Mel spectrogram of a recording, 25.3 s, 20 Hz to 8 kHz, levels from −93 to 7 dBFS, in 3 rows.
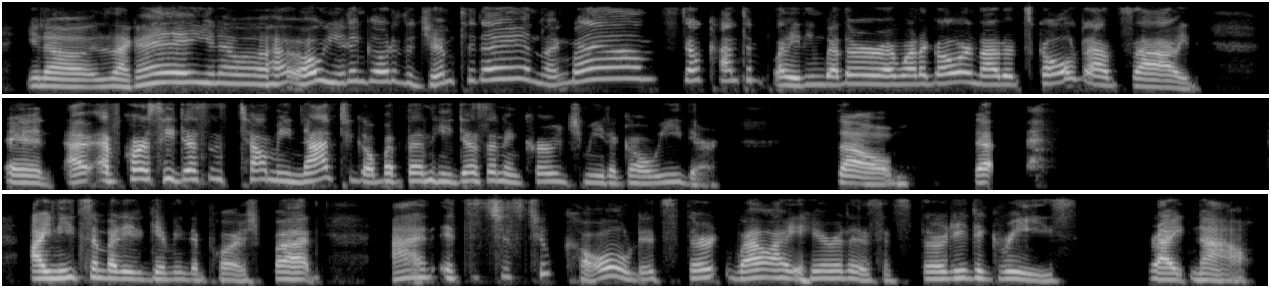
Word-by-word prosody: you 210 - -5
know, 190 -3 +2
is, 185 +2 -7
like, 185 -1 +1
"Hey," 290 +5 +4
you 285 -2 -4
know, 255 -3 -2
"ho 250 +2 -1 0.2
oh, - - -2
you 290 -4 -3
didn't 320 +1 -7
go 315 -1 +3
to 320 - -10
the 270 -2 -10
gym 235 +8 -4
today?" 360 +5 -1
And, 295 -8 -9
I'm 230 +4 -6
"Well, 390 +5 +1
I'm 385 -1 -9
still 335 0 -2
contemplating 240 - -3
whether 250 +1 +2
I - - +6
wanna 245 +1 +1
go 265 +2 +1
or 300 0 +5
not, 240 -2 +2
it's 240 0 -2
cold 260 -5 -1
outside." 195 -9 +2 0.5
And, 185 -7 0
o - - +7
of 215 -2 +2
course, 280 -1 +5
he 285 0 0
doesn't 265 0 -1
tell 265 0 +1
me 235 -4 -4
not 235 +9 +5
to 245 - -12
go, 200 - +1
but 215 0 -2
then 225 +1 0
he 215 -3 -4
doesn't 230 +2 -2
encourage 210 +1 -6
me 185 -1 -8
to 175 - -6
go 170 0 -4
either. 205 0 -10 0.8
So 155 -6 +5 0.5
that 195 0 +4 0.2
eh - - -9 1.8
I 190 0 +8
need 200 +1 +1
somebody 195 -4 +2
to 170 - -9
give 170 0 -5
me 170 - -10
the 155 -2 -7
push, 145 -6 -5
but 175 -2 +4 0.5
I 215 - -1
it's 205 0 -6
just 230 -3 -12
too 310 +1 -10
cold, 210 -7 0
it's 180 +1 -10
thir 205 +3 +1
well, 200 +2 +4
I 205 -1 +2
here 195 0 -2
it 195 - -4
is, 150 -6 -5
it's 135 -3 -17
30 185 +2 0
degrees 175 -9 -3 0.5
right 160 -2 +4
now 160 -3 -1
215 Hz, 190 wpm, -25 LUFS, 185-260 Hz, 1.8 s, I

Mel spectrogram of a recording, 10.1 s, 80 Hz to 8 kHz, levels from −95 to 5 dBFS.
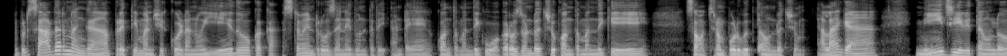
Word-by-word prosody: ఇప్పుడు - - -3
సాధారణంగా 150 - +3 0.2
ప్రతి 115 +4 0
మనిషికి 110 +2 -2
కూడా 105 -2 +1 0.4
ఏదో 115 +4 +1
ఒక 130 - -2
కష్టమైన 120 +4 0
రోజు 100 +1 -1
అనేది 105 -1 -4
ఉంటది. 95 - -8
అంటే, 95 -1 -5 0.3
కొంతమందికి 95 +1 -3
ఒక 105 - -6
రోజు 115 +2 +2
ఉండొచ్చు. 120 +3 +1
కొంతమందికి 100 +2 0 0.7
సంవత్సరం 105 -1 +1
పొడుగుతా 105 0 +2
ఉండొచ్చు. 90 -1 -3 0.3
అలాగా 135 +1 +5 0.7
మీ 115 +5 +4 0.2
జీవితంలో 120 -6 +2
110 Hz, 135 wpm, -24 LUFS, 100-120 Hz, 0.7 s, అలాగా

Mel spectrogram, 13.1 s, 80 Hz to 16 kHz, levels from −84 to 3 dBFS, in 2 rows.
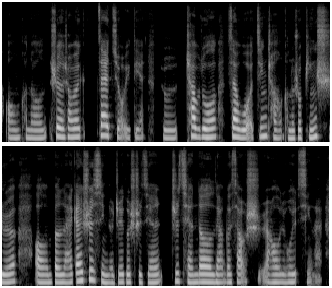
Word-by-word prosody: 嗯， 200 0 -3
可 210 - -11
能 195 0 -3
睡 235 - +3
得 215 - +3
稍 215 0 0
微 220 0 +2 0.3
再 260 -1 +5
久 225 -3 -5
一 205 - -6
点， 210 +1 -9 0.4
就 200 - -2
是 195 +1 -3 0.2
差 240 -1 +6
不 220 - 0
多 220 +1 +4 0.2
在 230 -1 +6
我 200 -1 +3
经 240 +2 -1
常 200 -4 -5
可 195 -5 -5
能 190 - +1
说 200 +1 0
平 205 +3 0
时， 200 -1 0 0.4
嗯， 190 -1 +1
本 190 -1 +2
来 190 +1 -1
该 220 +2 +6
睡 255 +2 +1
醒 205 -5 -1
的 185 0 -4
这 195 +1 0
个 195 -1 0
时 195 -1 -2
间， 190 +1 -2 0.2
之 215 0 -2
前 195 -2 -2
的 195 0 +5
2 190 0 -1
个 195 0 -2
小 195 0 -3
时， 455 0 -2
然 195 - -5
后 190 0 0
我 190 - -2
就 190 0 -4
会 195 +1 0
醒 105 - -8
来， - - -15
200 Hz, 225 characters per minute, -24 LUFS, 195-215 Hz, 0.4 s, 差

